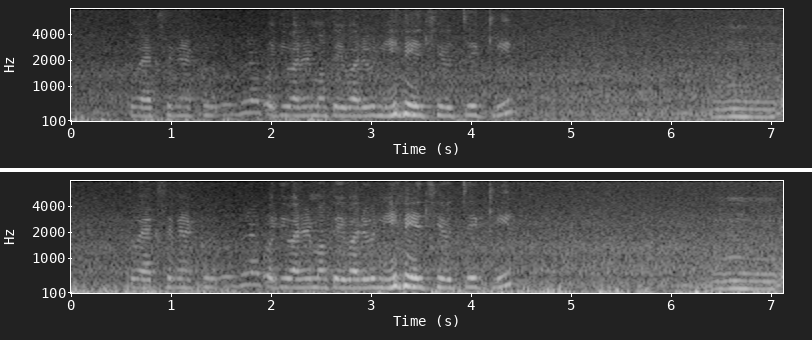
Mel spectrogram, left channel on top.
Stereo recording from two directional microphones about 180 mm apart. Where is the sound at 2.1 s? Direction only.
10° right (ahead or behind).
